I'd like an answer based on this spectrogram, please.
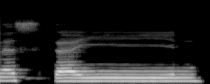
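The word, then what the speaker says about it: نستعين: Di sini menghilangkan huruf ainnya. Jadi bacanya gimana? Tain. Karena stain ya sering terjadi menghilangkan huruf ainnya. Jadi bacanya langsung nyambung. Wa iyyaka nasta'in.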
